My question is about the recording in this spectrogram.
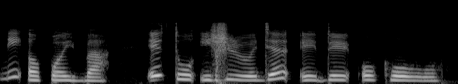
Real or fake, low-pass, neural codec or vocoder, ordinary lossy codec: fake; 7.2 kHz; codec, 16 kHz, 0.5 kbps, X-Codec, HuBERT features, trained on LibriSpeech; none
